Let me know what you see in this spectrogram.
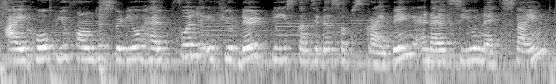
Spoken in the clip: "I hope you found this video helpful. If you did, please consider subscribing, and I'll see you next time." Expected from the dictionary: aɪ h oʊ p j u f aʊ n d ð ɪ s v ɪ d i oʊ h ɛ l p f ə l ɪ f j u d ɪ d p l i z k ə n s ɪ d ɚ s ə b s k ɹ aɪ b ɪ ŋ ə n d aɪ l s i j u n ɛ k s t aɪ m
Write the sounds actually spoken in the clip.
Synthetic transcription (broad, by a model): aɪ h oʊ p j u f aʊ n d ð ɪ s v ɪ d i oʊ h ɛ l p f ə l ɪ f j u d ɪ d p l i z k ə n s ɪ d ɚ s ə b s k ɹ aɪ b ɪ ŋ ə n d aɪ l s i j u n ɛ k s t aɪ m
